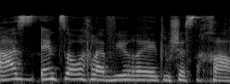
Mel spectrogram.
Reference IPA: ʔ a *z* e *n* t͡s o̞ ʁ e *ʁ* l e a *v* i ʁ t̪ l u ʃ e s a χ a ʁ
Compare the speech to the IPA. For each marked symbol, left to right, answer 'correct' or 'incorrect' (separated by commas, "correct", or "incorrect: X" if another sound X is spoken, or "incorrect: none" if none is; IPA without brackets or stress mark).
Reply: correct, correct, incorrect: χ, correct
